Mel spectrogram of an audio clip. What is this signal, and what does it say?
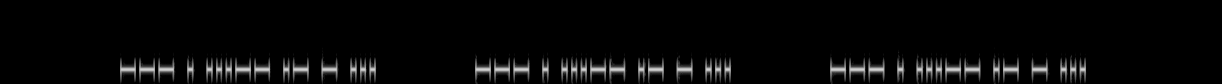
Morse code, heard as a keyed tone, about 25 wpm, 700 Hz. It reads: OE3ATS OE3ATS OE3ATS
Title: DXCC-100 Call Signs - 6 Characters - Repeated 3x - 25wpm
